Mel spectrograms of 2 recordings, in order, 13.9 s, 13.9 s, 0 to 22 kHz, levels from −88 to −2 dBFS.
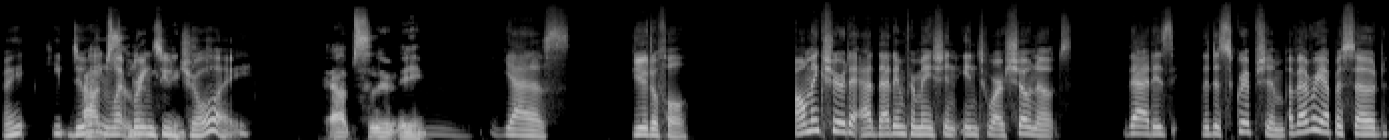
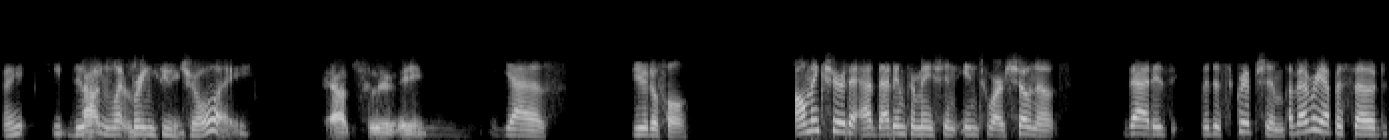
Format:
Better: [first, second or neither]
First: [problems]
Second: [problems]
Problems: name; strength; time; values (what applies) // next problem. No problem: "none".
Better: first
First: none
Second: phone-call audio; poor line; nothing above 3 kHz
